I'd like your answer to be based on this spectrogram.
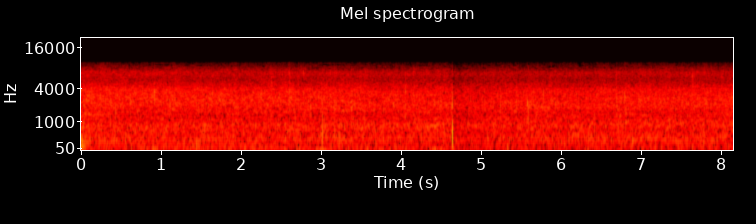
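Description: Steady light rain falls in Kabupaten Barru, South Sulawesi, a continuous hiss of drizzle near a drainage channel, with one sharp brief tap midway and no voices.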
